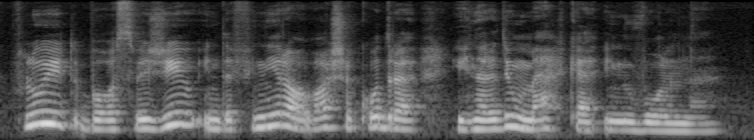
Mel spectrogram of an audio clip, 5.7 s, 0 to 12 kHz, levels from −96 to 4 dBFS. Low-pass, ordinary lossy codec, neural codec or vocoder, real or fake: none; none; none; real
